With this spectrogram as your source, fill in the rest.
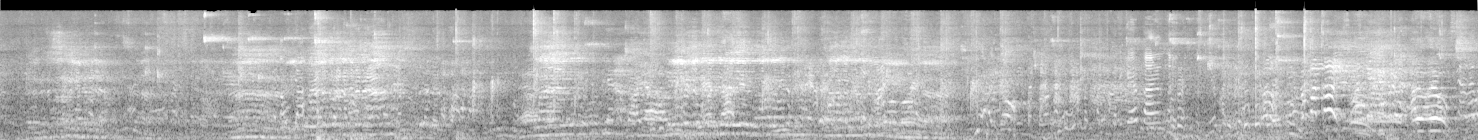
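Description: A crowd of young spectators shouts and cheers loudly in an echoing indoor hall.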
